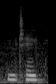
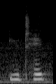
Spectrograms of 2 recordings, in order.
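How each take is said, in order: Both takes have the same delivery.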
